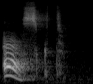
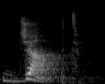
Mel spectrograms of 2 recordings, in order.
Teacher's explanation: termina com um voiceless sound, o som sem a vibração nas cordas vocais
